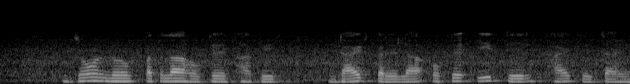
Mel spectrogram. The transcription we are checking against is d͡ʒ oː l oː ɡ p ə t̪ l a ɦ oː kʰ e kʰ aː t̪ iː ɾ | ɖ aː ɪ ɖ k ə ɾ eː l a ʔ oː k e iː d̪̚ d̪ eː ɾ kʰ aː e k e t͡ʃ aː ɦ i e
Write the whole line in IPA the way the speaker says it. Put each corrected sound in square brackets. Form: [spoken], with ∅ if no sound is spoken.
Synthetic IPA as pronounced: d͡ʒ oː l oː ɡ p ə t̪ l a ɦ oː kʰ e kʰ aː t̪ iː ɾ | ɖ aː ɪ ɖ k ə ɾ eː l a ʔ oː k e iː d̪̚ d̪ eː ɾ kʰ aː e k e t͡ʃ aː ɦ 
